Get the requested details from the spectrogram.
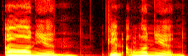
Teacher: Many native speakers, when they say onion, often include a subtle J and, you know, right after the end, so it's not simply onion.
